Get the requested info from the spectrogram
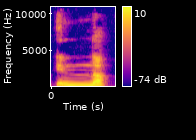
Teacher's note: نون پر غنہ ہے. ناک سے آواز ڈبل حرکت.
